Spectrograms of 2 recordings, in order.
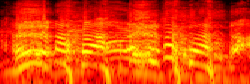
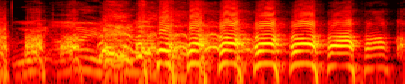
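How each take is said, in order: First: High and slow, still laughing hard; squeezing the words out through laughter; second round of laughing at the punchline. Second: High, slow and laughing hard; can barely get the words out for laughing; wheezing with laughter at the punchline. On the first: Repeats the line, still cracking up. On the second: Repeats the line, cracking up. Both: Real, not acted.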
